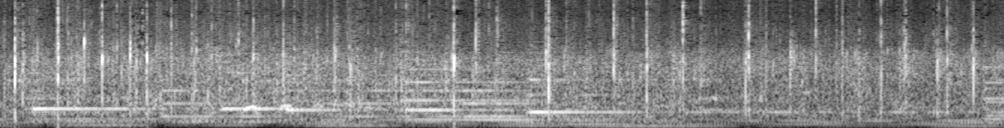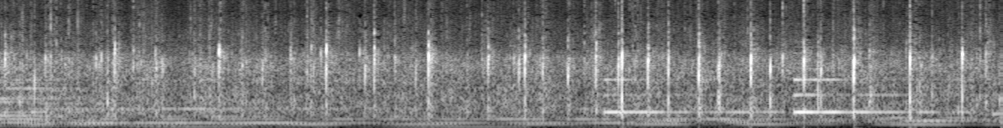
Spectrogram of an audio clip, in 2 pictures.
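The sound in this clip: Audience at a sermon clapping their hands in sustained, dense applause for about thirteen seconds, a steady moderate wash of claps with scattered sharper individual hand strikes.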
